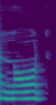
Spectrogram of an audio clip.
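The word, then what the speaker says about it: note: हम ओट पढ़ेंगे जैसे एन ओ टी ई एन को हम न पढ़ते हैं भाई ओटी को ओट पढ़ रहे हैं तो हो गया नोट अब नोट क्या होता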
